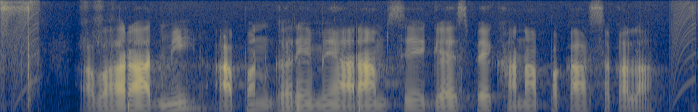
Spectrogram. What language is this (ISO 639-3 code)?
bho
